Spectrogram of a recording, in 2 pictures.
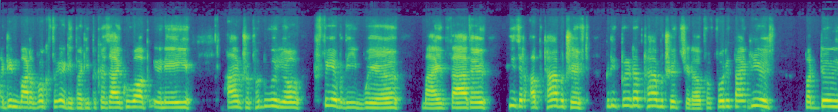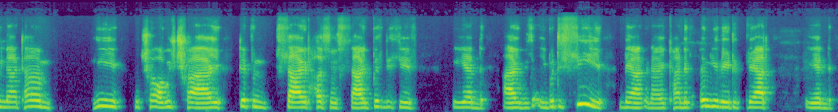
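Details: Adult man born three months premature, hearing loss found at age two and a half, raised with an oral approach taught to listen and speak; speech of a person with congenital hearing loss.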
